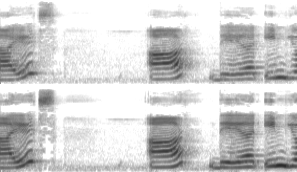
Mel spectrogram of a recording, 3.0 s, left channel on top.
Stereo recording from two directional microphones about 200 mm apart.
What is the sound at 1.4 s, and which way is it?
A woman's voice, 40° right (ahead or behind).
